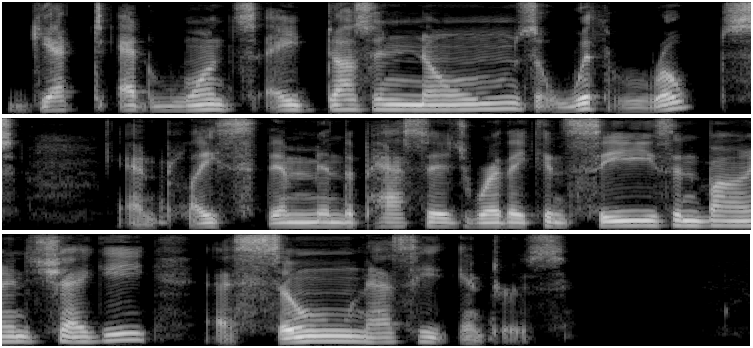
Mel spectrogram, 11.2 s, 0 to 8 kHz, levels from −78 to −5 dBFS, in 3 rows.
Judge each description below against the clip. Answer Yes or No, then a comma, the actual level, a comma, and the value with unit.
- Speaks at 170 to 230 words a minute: No, average, 140 wpm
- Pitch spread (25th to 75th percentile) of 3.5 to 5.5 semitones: No, average, 3.1 semitones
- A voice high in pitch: No, low, 125 Hz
